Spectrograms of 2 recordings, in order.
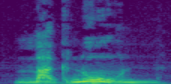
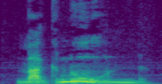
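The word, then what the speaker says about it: مجنون: n n good and this G which is pronounced G in Egypt in classical Arabic is like J so bearing that in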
